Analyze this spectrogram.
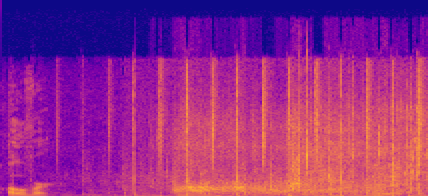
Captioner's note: wheels screeching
